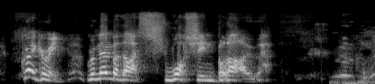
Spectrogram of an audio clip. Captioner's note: fighting sounds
